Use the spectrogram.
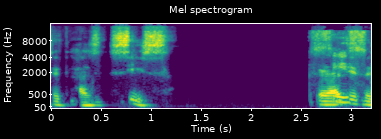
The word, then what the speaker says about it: six: But in French, when it is at the end of the word, it's going to sound as S.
